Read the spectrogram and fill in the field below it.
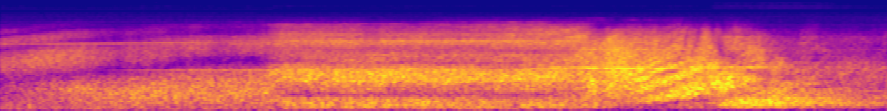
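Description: Homemade jet engine burning camping stove fuel, a loud continuous roaring rush with a steady high whine, swelling slightly in intensity over about nine seconds, with no talk.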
